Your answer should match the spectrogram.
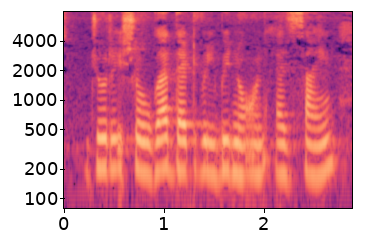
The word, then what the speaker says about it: sine: Then short form of sine is E. We will not write, we will directly write SIN. It is not sin, it will be pronounced as sine because sine is the full form.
